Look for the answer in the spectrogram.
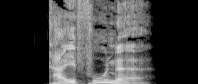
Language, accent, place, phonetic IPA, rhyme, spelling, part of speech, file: German, Germany, Berlin, [taɪ̯ˈfuːnə], -uːnə, Taifune, noun, De-Taifune.ogg
- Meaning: nominative/accusative/genitive plural of Taifun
